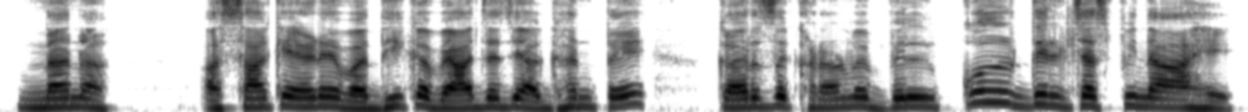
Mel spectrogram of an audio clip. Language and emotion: Sindhi, disgusted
